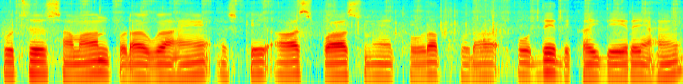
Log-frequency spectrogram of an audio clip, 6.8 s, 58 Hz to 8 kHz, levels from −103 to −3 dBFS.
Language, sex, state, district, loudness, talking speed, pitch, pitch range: Hindi, male, Rajasthan, Jaisalmer, -18 LUFS, 130 wpm, 100 Hz, 95-110 Hz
